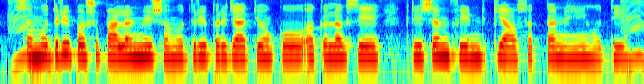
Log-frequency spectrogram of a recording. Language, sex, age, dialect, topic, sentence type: Hindi, female, 25-30, Garhwali, agriculture, statement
